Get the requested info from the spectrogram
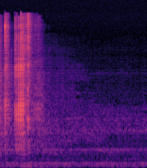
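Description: A page of a large book turned by hand: a brief paper rustle and swish in the first half second.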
